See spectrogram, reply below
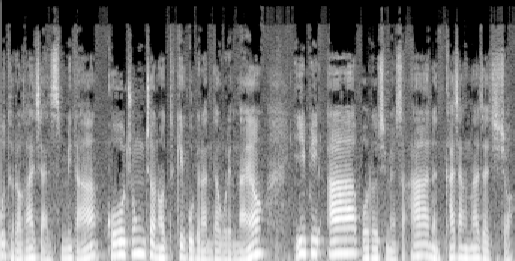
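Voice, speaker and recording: A man's voice: medium pitch, slight background noise. A man teaching grammar in a lecture, playful and corny, demonstrating vowel sounds and often checking with the class.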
